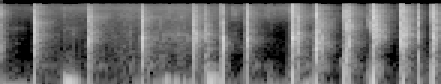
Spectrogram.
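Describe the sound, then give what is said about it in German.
Knocking on a table: a quick, irregular run of many sharp, dry raps, loud and heard without talk. “Ich habe auf den Tisch geklopft.”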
